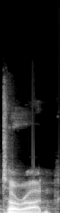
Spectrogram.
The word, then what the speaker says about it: Tyrod: how it is is most people call him tie rod his mom calls him tow rod so this is like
